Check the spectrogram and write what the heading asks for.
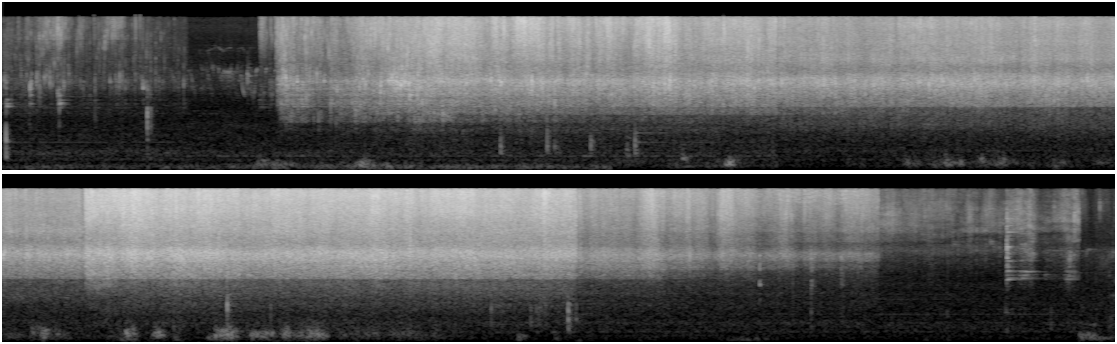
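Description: Sliced red onions sizzling as they fry in a wide steel pan, stirred with a wooden spatula that scrapes against the pan. The sizzle starts suddenly a few seconds in, after a few light clicks, is loudest around the middle, and dies away near the end.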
